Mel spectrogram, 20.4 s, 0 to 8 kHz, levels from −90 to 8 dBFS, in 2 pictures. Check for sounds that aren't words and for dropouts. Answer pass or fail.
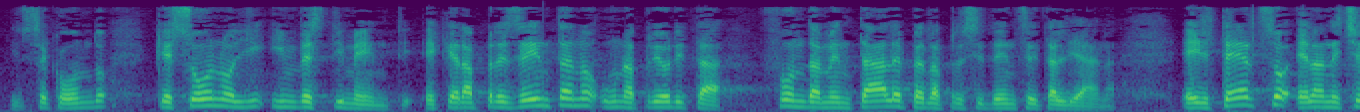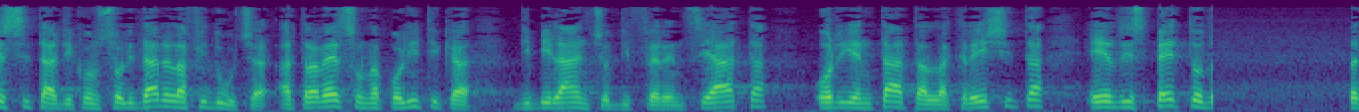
pass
